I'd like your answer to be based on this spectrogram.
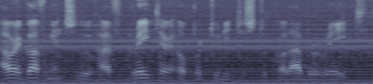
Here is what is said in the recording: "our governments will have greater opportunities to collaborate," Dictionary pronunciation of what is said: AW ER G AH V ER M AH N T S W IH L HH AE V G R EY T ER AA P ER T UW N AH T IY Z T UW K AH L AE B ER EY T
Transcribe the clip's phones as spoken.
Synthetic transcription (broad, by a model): AW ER G AH V ER M AH N T S W IH L HH AE V G R EY T ER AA P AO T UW N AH T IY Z T UW K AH L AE B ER EY T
